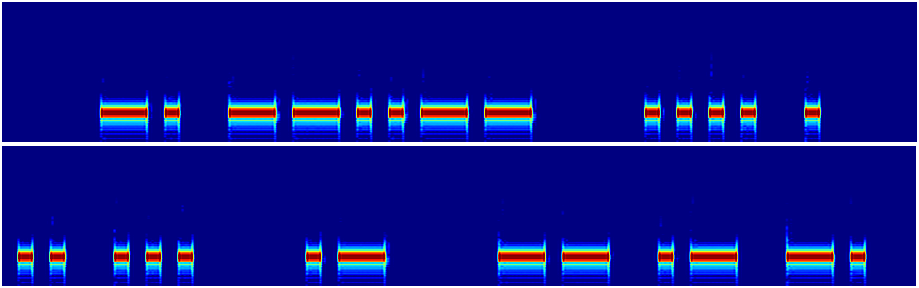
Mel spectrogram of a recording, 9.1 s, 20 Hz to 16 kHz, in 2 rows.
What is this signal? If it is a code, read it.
Morse code, heard as a keyed tone, about 15 wpm, 700 Hz. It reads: N, HE IS A MAN
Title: Sentences from Top 400 Words and Abbreviations 15wpm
